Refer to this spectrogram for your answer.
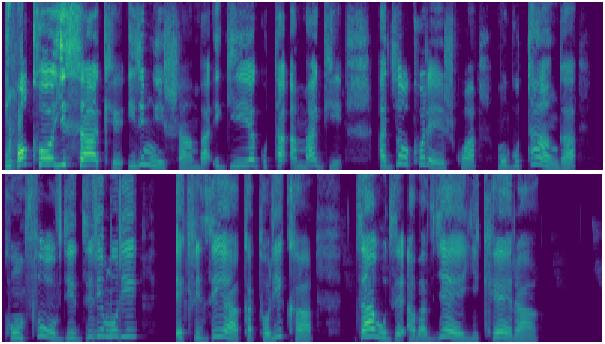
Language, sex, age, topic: Rundi, female, 25-35, agriculture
